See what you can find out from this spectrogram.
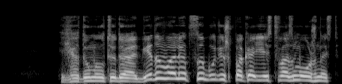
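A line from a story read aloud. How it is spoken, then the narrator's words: Chuckling. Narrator (Russian): хохотнул он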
